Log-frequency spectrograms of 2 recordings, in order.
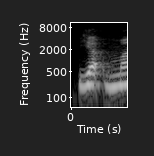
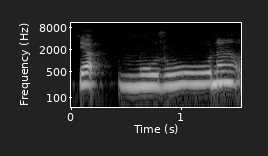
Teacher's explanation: میم کے اوپر ضمہ ہے، ہونٹ گول کر لیجیے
